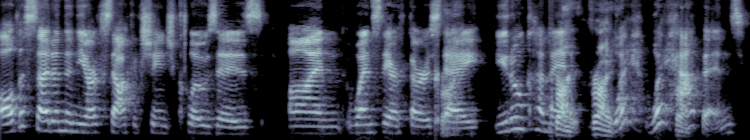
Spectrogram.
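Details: Adult speaker; ordinary speech.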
